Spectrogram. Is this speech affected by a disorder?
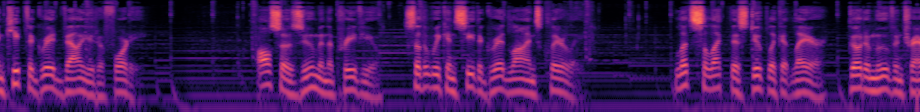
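No.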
